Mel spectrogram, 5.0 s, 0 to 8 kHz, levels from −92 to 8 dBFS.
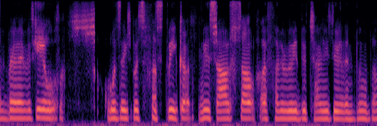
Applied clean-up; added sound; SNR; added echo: neural diffusion model UNIVERSE++.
